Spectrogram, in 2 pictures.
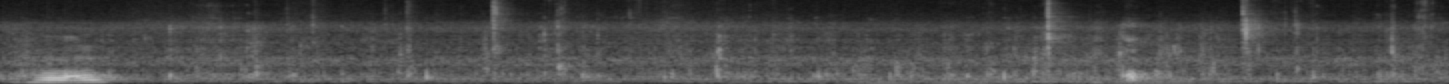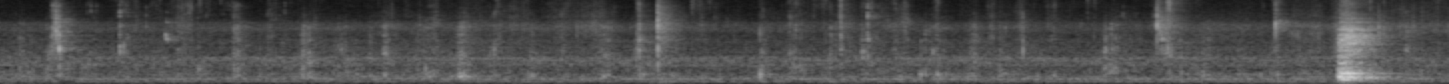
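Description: Close-up eating of braised pork offal and pig's trotter: biting and chewing with many small, irregular clicks and wet mouth sounds. A louder short sound comes right at the start and another near the end.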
